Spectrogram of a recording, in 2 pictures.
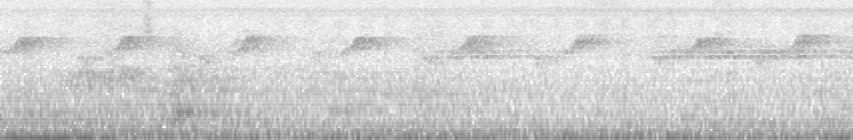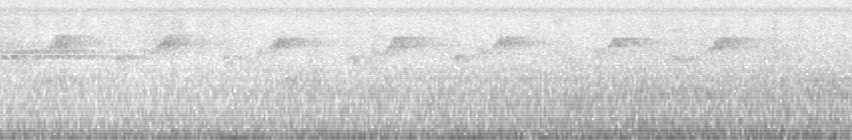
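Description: A small bird calling repeatedly in the background: a short, high, chirping note about twice a second, over a faint low hum.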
